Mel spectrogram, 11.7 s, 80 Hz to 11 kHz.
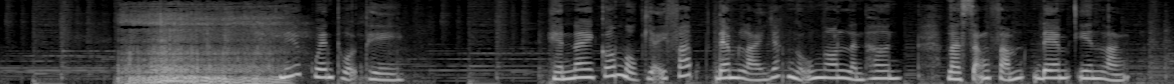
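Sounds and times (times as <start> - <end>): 
person snoring: 1.2 - 3.1
speech: 2.8 - 4.1, 5.5 - 11.4.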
